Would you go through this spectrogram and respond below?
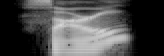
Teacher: Instead, you can use the word sorry, but you have to use it with a rising intonation. You say it like a question. · Sorry with that upward pitch is a brilliant trick.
